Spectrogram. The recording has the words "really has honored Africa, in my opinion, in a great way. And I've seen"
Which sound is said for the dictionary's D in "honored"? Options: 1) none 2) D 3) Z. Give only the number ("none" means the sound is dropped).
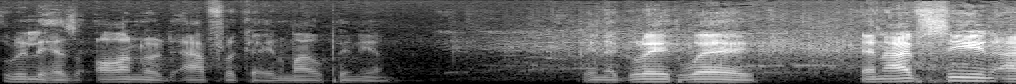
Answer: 2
